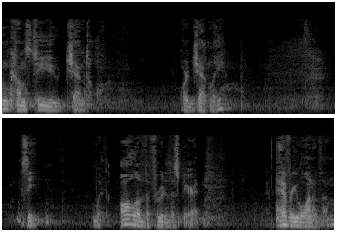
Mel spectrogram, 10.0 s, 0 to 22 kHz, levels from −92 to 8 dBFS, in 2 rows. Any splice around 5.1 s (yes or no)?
no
